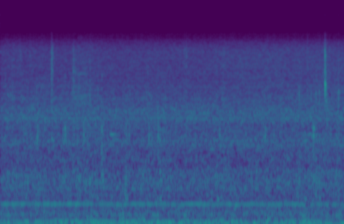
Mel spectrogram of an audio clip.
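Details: Steady low engine rumble and wind with a faint constant hum throughout; no animal calls are heard.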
